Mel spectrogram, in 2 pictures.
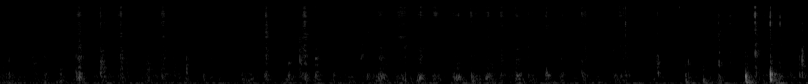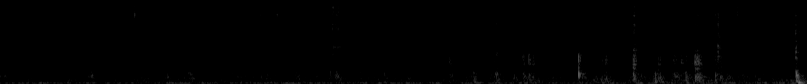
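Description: Scissors cutting through paper, trimming off the excess: a faint run of small snipping clicks, closest together in the first half and sparser after that.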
